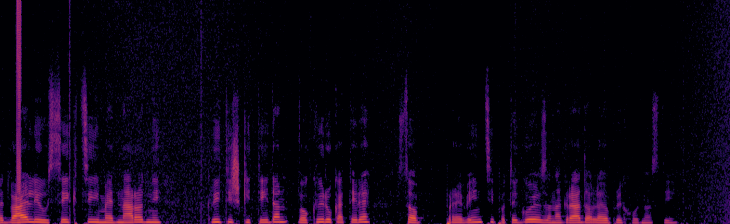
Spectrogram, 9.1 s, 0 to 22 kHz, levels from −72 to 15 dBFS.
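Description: Throughout the speech, overdone noise removal is audible. A noise reduction stage was set too strong. It cuts individual frequency bands whenever they sit near its noise estimate. Quiet parts of the voice vanish too. The background drops and breaks up into twinkling specks.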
